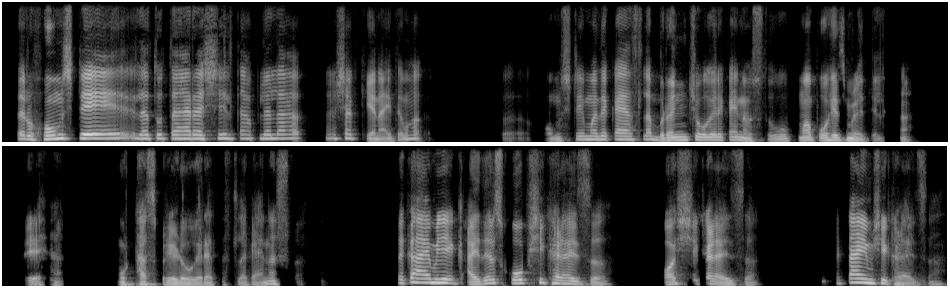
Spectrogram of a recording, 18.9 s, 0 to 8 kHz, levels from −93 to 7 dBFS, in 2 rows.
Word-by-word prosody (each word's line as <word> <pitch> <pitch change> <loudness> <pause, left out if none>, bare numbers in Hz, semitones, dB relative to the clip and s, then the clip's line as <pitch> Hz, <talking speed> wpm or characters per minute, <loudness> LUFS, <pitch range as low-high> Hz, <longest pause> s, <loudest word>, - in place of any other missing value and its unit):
तर - - 0 0.2
होमस्टेला 230 +2 +5
तू 225 - 0
तयार 220 0 +2
असशील, 215 +2 0
तर - - -5
आपल्याला 220 +1 -3 0.5
शक्य 220 - -3
नाही, 110 +1 -3
तर - - -7
मग 105 +3 -5 0.8
अ, - - -23 0.4
होमस्टेमध्ये 175 - -3
काय 180 -1 +1
असलं 170 0 -3
ब्रंच 150 +4 0
वगैरे 150 0 +1
काही 150 0 -3
नसतं 100 -7 -5
उपमा, 110 +7 -2
पोहेच 130 -2 0
मिळतील. 95 -8 -3 0.2
हां. - - -10 0.7
ते - - -2 0.2
हां, - - -12 0.6
मोठा 120 +1 -2
स्प्रेड 115 -3 -1
वगैरे 100 -1 -2
तसलं 100 +1 -13
काही 105 +1 -9
नसतं. 140 0 -6 1.0
तर - - 0
काय 225 -2 +6
म्हणजे 210 -3 +6
आयदर 135 +8 +2
स्कोपशी 195 +3 0
खेळायचं, 145 - 0 0.6
पॉझशी 150 +5 -2
खेळायचं, 110 -8 -1 0.9
टाईमशी 210 -5 +6
खेळायचं. 105 +1 -7
155 Hz, 130 wpm, -24 LUFS, -, 1.0 s, काय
